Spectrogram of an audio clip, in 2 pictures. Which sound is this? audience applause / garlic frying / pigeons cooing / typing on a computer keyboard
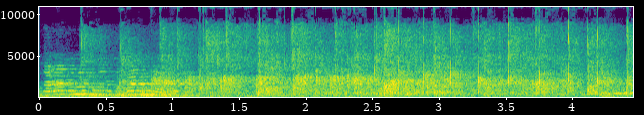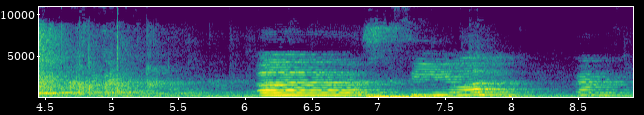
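audience applause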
